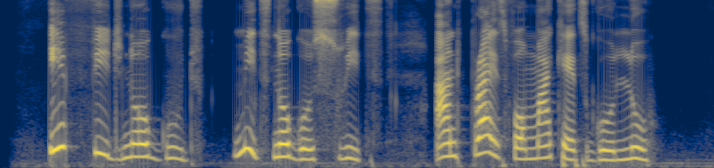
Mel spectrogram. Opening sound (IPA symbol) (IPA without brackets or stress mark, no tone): i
